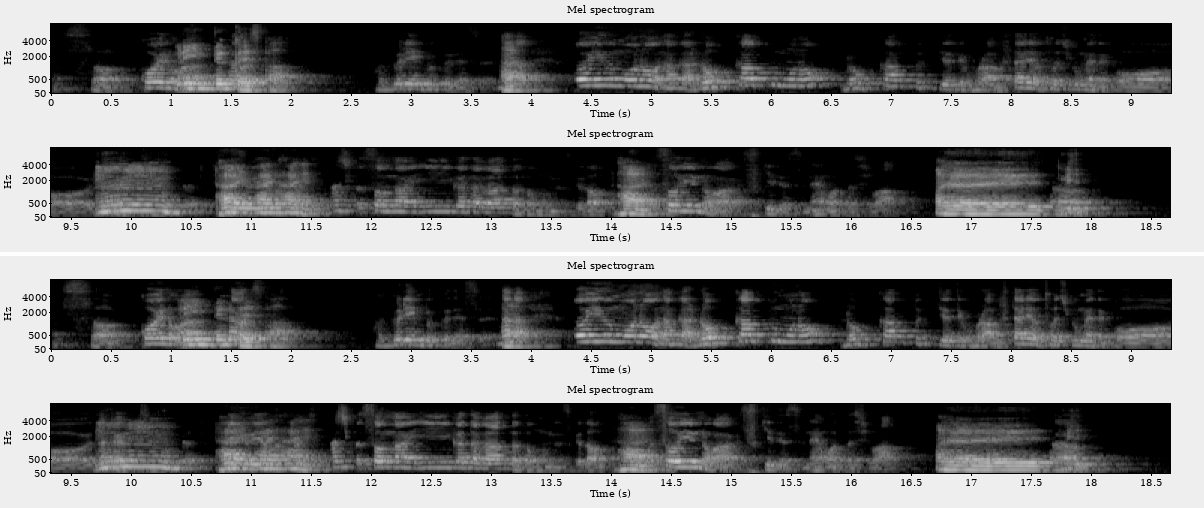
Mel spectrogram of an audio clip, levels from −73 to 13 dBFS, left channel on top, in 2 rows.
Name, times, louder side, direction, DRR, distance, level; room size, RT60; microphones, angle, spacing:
voice 1, 0.0-1.7 2.7-3.9 4.4-10.0 10.4-10.5 10.8-13.9 14.3-16.3 17.6-17.9, right 2 dB, 85° right, 2 dB, 0.6 m, -26 dB
voice 2, 1.0-1.9 3.7-3.9 9.7-10.3 10.7-11.5 14.1-14.3 16.7-17.9, left 1 dB, 80° left, 4 dB, 0.6 m, -18 dB
2.7 x 2.4 x 2.7 m, 0.66 s
head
